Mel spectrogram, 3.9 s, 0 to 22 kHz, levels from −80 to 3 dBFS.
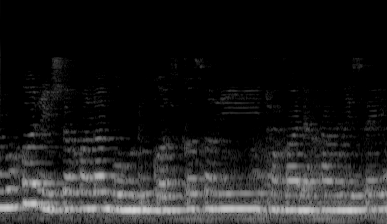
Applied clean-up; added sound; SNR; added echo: none; none; none; reverberation time 0.9 s.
